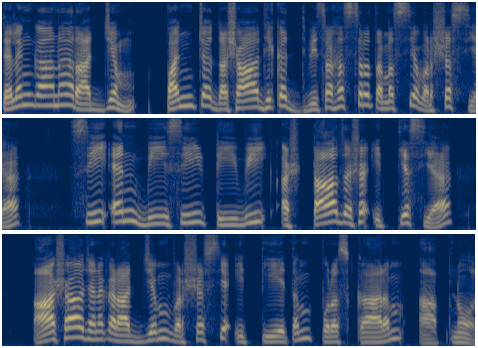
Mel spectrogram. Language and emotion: Sanskrit, neutral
